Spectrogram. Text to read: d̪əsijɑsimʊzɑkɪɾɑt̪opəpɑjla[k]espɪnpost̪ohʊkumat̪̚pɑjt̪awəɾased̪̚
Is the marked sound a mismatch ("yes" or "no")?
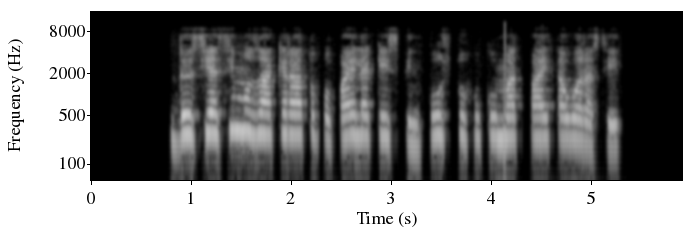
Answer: no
